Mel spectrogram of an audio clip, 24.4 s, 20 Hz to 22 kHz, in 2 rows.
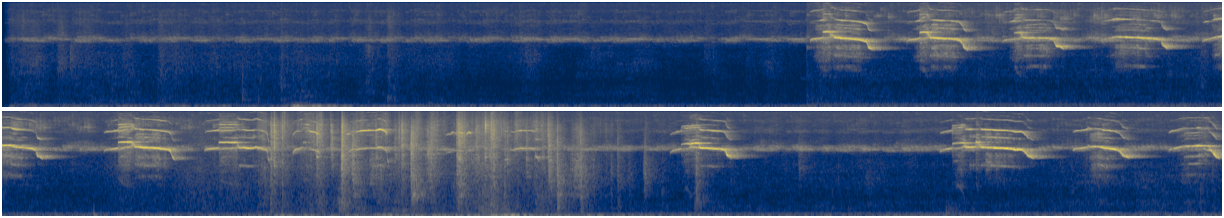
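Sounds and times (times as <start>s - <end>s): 
six-month-old western marsh harrier chick calling in a zoo: 8.1s - 20.0s, 21.5s - 24.4s.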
